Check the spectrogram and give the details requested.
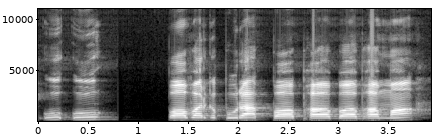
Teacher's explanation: इन सभी वर्ग वर्णों का उच्चारण स्थान ओष्ठ होगा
